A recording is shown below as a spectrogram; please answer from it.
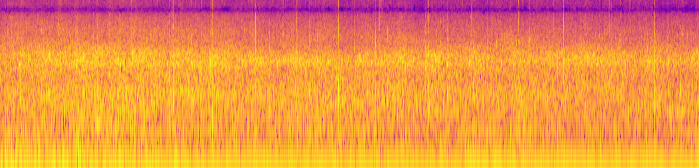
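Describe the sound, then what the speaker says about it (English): Crowd applause from a large gathering at an outdoor charity sleep-out, a dense, steady wash of clapping that holds evenly for several seconds with no voices over it. "I think you deserve a huge round of applause."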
